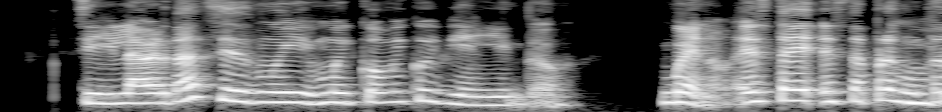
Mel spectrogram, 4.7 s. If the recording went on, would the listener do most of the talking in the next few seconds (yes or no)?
no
